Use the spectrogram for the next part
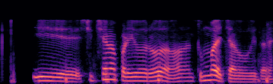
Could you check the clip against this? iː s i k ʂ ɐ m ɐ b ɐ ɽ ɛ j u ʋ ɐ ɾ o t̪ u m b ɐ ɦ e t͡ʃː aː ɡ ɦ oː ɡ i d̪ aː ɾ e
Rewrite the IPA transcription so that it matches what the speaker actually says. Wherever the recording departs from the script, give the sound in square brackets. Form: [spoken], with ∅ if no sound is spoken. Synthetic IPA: iː [ʃ] i k ʂ ɐ [ɳ] ɐ [p] ɐ ɽ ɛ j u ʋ ɐ ɾ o t̪ u m b ɐ ɦ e t͡ʃː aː ɡ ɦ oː ɡ i d̪ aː ɾ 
